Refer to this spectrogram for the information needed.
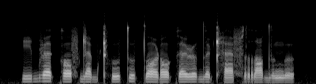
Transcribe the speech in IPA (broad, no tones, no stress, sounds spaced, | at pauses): i b ɭ ɜ k ɔ f ɖ æ b ʈʰ u t̪ u t̪ ɔ ɽ ɔ k ɜ ɭ ʊ d̪ ɜ ʈʰ æ f r ɑ d̪ ʊ ŋ ʊ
